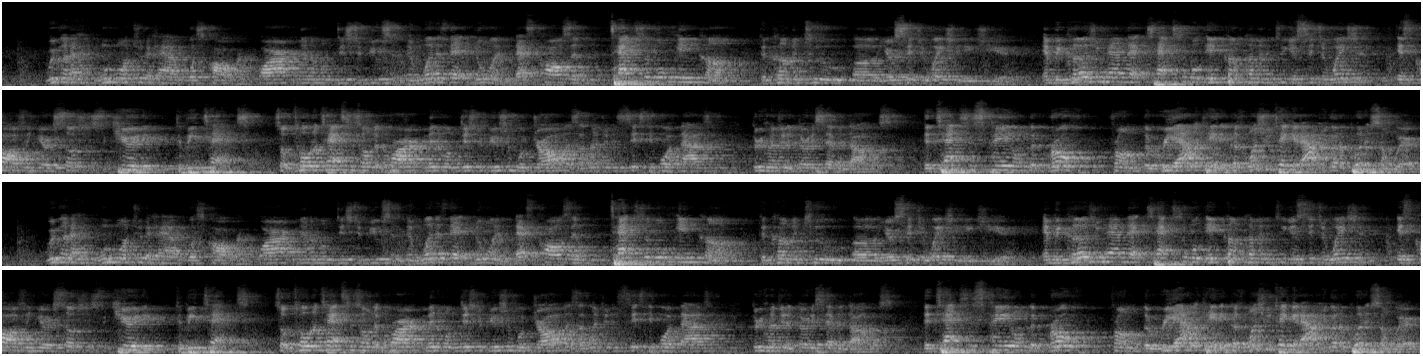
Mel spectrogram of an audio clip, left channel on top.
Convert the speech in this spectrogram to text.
we want you to have what's called required minimum distribution. And what is that doing? That's causing taxable income to come into your situation each year. And because you have that taxable income coming into your situation, it's causing your Social Security to be taxed. So total taxes on the required minimum distribution withdrawal is $164,337. The taxes paid on the growth from the reallocated, because once you take it out, you're going to put it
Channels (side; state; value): both; normal; correlation 0.44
